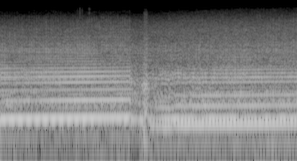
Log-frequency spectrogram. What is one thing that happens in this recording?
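A racing car engine shifts up a gear with a sudden drop in pitch.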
